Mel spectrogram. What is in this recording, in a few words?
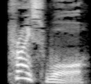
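"price war", British English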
